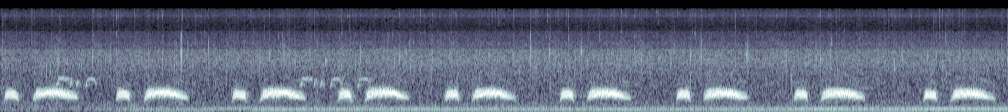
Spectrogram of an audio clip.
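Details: Decoy spotted dove in a trap, fighting a wild bird during rain, gives paired coos (brief note then longer drawn-out coo) repeated steadily about ten times. A fainter, higher-pitched coo from another dove sounds twice, over a low steady hum.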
